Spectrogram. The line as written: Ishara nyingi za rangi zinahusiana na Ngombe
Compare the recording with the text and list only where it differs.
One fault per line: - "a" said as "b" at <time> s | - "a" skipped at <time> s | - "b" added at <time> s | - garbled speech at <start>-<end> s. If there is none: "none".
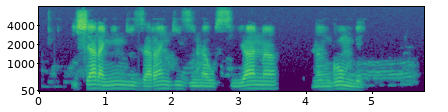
none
